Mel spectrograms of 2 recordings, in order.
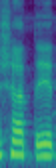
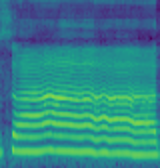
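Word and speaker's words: ثاء: ফোঁটা থাকলে তার নাম সা, তার নাম সা। সা উচ্চারণ কেমন হবে? সা জিহ্বার আগা থেকে নরমভাবে আদায় হবে, নইলে সিন অথবা সদ অক্ষর আদায় হয়ে পড়া হারাম হয়ে যাবে।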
